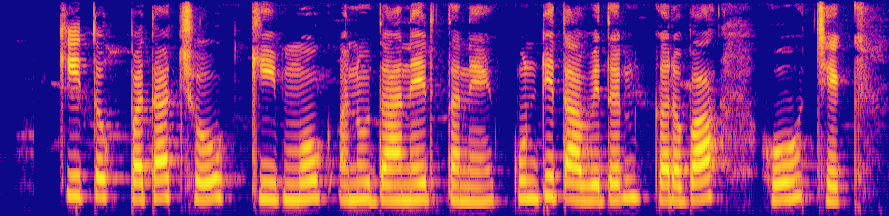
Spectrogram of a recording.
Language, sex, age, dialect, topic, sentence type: Magahi, female, 18-24, Northeastern/Surjapuri, banking, statement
